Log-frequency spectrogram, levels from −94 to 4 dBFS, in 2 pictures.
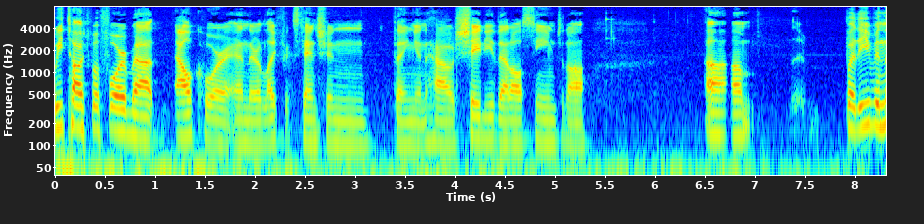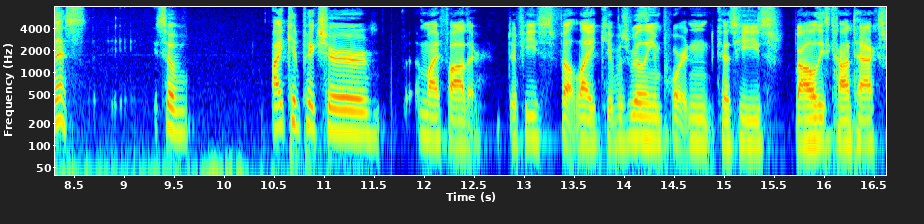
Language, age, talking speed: English, 20-39, 150 wpm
